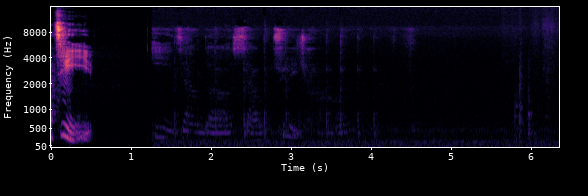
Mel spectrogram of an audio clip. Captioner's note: voice from ipad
